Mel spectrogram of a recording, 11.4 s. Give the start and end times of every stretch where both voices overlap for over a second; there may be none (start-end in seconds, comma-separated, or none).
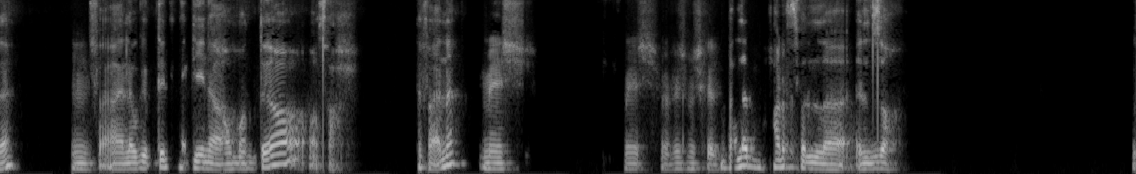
none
